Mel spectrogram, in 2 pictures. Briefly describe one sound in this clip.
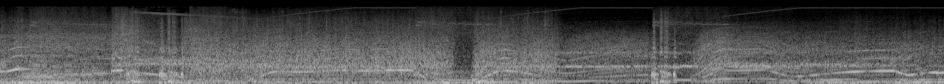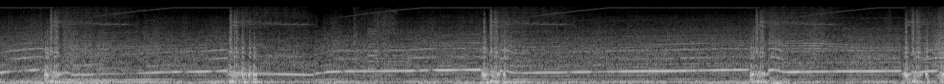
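A racing car engine roars and revs up and down through gear changes.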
